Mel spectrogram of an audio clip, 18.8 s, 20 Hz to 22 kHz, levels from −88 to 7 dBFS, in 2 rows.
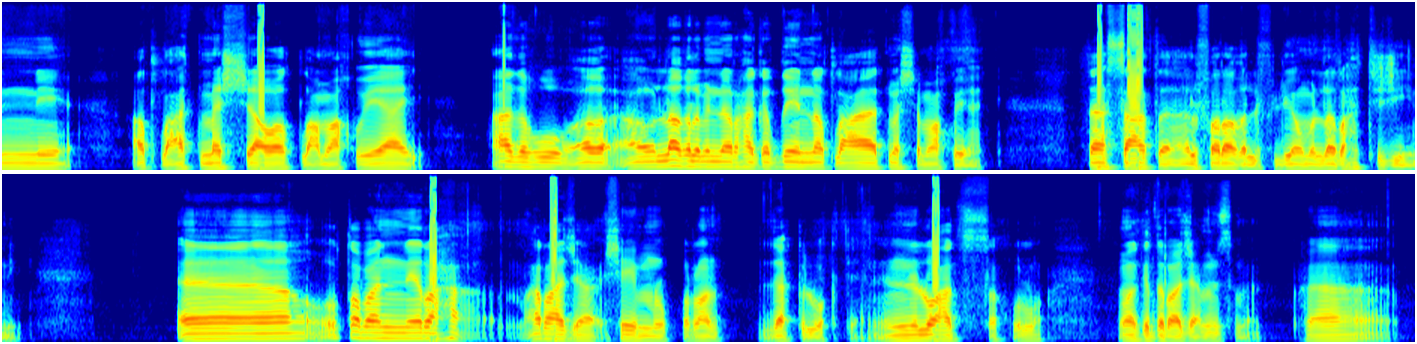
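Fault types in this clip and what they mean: Integer overflow: peaks in the speech exceed the largest value the integer format can hold and wrap to the opposite sign instead of being limited, so the waveform jumps across its full range. With only about 0 to 1 dB of overdrive, loud syllables crack violently and more sharply than clipping would, at 1.72–1.75 s, 3.35 s, 7.32–7.61 s, 12.29–12.32 s, 13.09–13.12 s and 15.63–15.67 s.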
